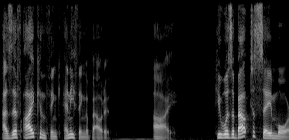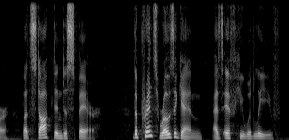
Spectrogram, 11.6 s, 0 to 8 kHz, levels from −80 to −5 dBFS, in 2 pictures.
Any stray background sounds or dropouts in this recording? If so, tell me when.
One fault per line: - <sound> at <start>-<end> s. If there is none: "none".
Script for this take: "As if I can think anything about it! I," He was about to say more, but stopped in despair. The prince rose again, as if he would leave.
none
